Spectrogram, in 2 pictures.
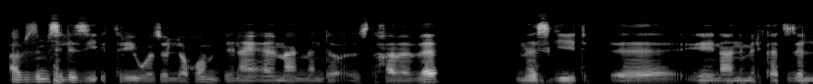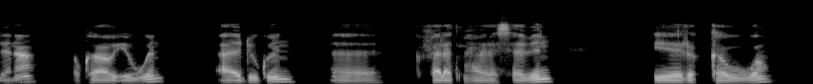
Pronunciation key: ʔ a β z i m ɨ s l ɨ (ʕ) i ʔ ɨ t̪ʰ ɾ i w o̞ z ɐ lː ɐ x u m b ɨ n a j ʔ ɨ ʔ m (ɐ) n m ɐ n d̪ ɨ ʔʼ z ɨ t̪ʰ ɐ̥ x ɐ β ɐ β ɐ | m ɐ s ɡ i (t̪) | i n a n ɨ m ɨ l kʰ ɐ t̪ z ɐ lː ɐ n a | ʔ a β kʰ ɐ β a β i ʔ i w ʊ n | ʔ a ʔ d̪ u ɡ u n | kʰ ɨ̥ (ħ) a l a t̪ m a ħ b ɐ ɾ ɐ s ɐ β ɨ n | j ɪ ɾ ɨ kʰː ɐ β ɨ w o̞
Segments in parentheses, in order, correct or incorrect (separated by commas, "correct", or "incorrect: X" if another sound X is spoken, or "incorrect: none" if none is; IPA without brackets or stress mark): incorrect: z, incorrect: a, incorrect: d̪, incorrect: f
